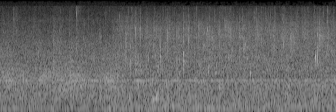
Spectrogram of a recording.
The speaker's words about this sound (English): A note on the experience of hearing rain falling. This evening, I came out the front door of the house and it was raining.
